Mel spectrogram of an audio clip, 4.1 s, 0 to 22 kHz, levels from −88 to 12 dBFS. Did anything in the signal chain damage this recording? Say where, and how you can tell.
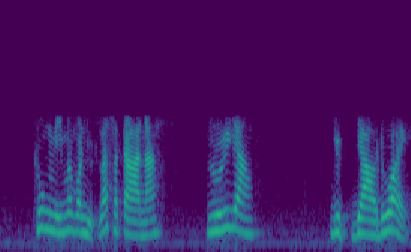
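Yes, at the codec stage, for the whole clip. The speech sounds rough and slightly synthetic, and nothing comes through above 3.8 kHz. That points to G.729 coding, which fits 8 kbit/s. It rebuilds speech from a vocal tract filter, pitch prediction and a few pulses per frame.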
